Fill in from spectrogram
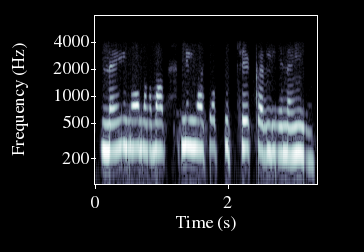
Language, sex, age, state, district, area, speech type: Urdu, female, 45-60, Bihar, Supaul, rural, conversation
